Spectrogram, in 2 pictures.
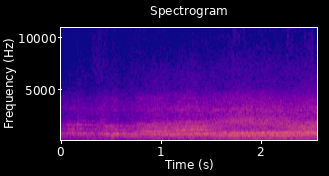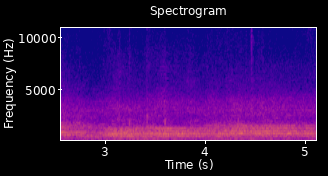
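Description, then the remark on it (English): A large crowd during the referendum campaign in Catalonia sings the national anthem together, a steady, dense wash of many voices holding sustained notes at an even, fairly loud level throughout. “And here are some crowds during the campaign in Catalonia singing the national anthem.”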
